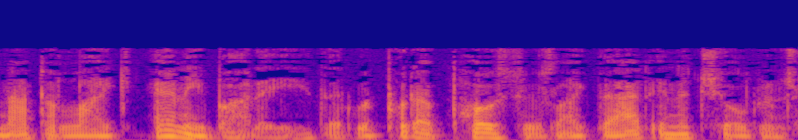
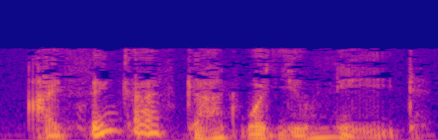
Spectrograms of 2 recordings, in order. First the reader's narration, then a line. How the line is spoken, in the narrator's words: said cheerfully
